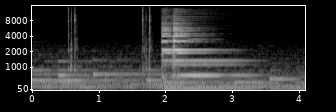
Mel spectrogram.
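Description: Subscribe-button animation sound effects over soft background music: short mouse-click sounds about half a second in and again just before two seconds, then a bright notification-bell ding at about two seconds that rings out and fades over more than a second.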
